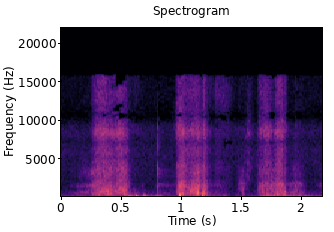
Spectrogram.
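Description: Footsteps walking through snow, about three steps.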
